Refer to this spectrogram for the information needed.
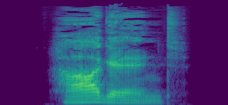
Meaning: present participle of hageln
- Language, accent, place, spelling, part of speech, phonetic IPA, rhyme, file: German, Germany, Berlin, hagelnd, verb, [ˈhaːɡl̩nt], -aːɡl̩nt, De-hagelnd.ogg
